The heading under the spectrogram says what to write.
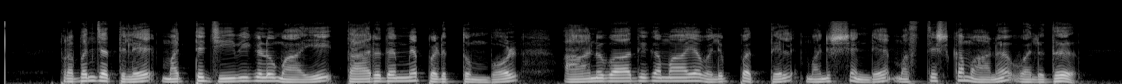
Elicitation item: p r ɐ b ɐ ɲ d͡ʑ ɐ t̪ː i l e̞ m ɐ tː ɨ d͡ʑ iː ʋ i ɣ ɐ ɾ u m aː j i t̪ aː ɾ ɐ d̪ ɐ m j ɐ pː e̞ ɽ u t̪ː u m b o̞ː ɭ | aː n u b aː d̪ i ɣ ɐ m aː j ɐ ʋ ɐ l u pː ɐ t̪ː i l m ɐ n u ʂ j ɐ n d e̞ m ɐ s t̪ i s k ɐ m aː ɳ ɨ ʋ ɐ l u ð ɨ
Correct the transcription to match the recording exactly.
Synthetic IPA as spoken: p r ɐ b ɐ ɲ d͡ʑ ɐ t̪ː i l e̞ m ɐ tː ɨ d͡ʑ iː ʋ i ɣ ɐ ɭ u m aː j i t̪ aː ɾ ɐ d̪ ɐ m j ɐ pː e̞ ɽ u t̪ː u m b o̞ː ɭ | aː n u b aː d̪ i ɣ ɐ m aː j ɐ ʋ ɐ l u pː ɐ t̪ː i l m ɐ n u ʂ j ɐ n d e̞ m ɐ s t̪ i ʂ k ɐ m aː ɳ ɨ ʋ ɐ l u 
